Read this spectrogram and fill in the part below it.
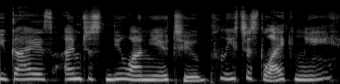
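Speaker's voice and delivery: very high, meek, timid little squeaky voice. Recalling how a YouTuber first presented herself, mimicking Amberlynn's meek little voice. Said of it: "pretending with a meek, timid little voice".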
